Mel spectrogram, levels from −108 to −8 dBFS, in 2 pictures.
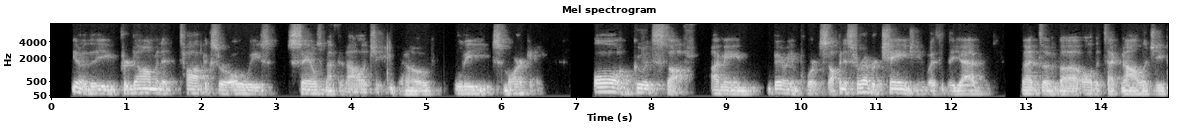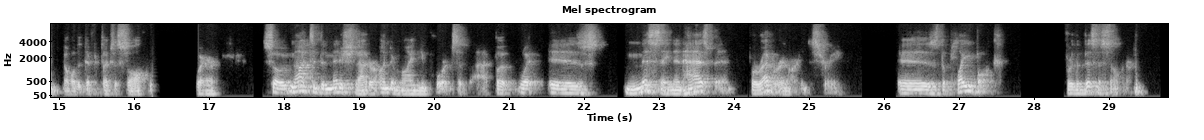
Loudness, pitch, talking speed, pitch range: -23 LUFS, 100 Hz, 135 wpm, 90-115 Hz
